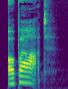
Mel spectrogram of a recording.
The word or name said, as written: OPART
